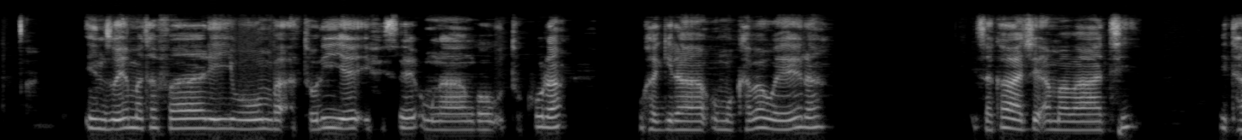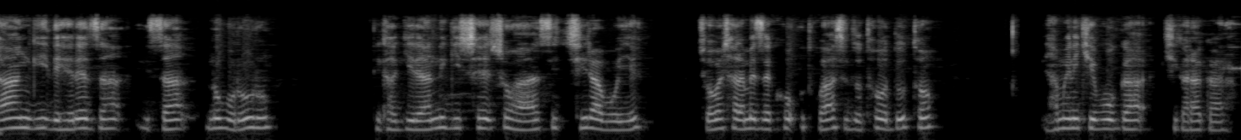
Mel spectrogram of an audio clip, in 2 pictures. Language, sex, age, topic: Rundi, male, 25-35, education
